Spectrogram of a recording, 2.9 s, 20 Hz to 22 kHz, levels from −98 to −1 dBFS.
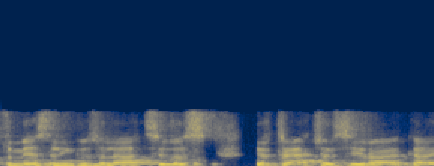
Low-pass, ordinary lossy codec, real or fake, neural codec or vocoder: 7.2 kHz; MP3, 64 kbps; real; none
